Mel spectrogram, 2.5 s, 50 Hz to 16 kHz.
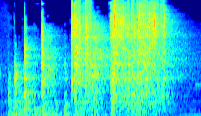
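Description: A tool tightens new nuts with a 3/4 inch socket, fastening a Curt trailer hitch receiver to a 2016 Ram 1500. Rapid, close mechanical buzzing and clattering comes in a few bursts, with no talk.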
